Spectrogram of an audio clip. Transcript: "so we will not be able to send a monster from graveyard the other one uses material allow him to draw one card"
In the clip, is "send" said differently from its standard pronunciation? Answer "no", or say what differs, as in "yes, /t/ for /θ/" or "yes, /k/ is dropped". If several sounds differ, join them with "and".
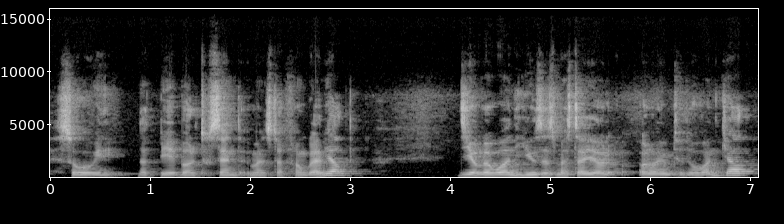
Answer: no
